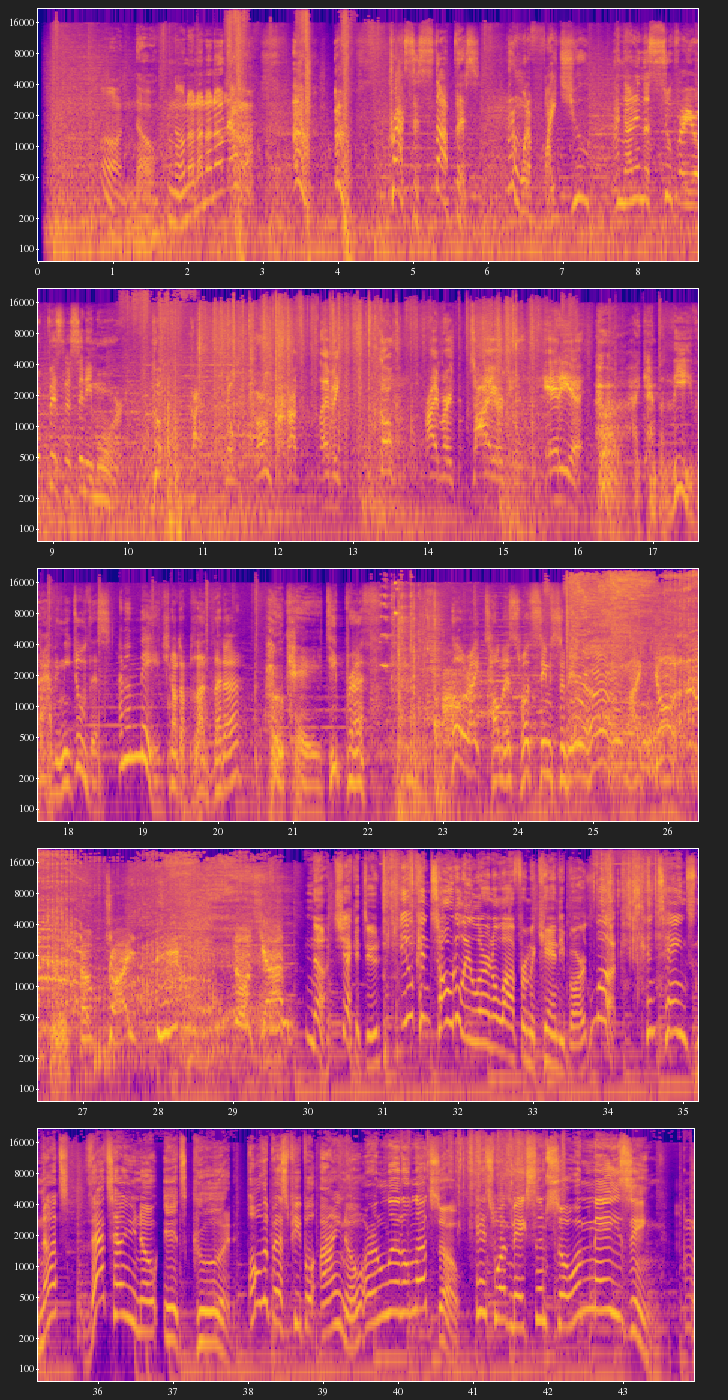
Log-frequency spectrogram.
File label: vo character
